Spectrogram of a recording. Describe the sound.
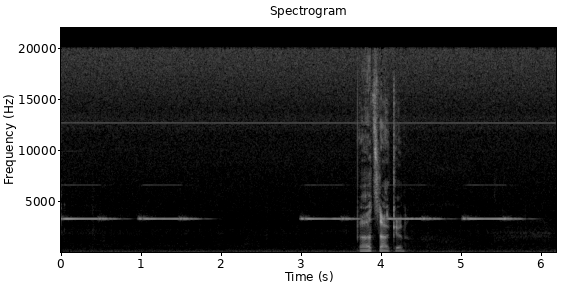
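A fire alarm beeps in repeating groups of three high, piercing tones, fairly faint, with a short burst of a person talking midway through.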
